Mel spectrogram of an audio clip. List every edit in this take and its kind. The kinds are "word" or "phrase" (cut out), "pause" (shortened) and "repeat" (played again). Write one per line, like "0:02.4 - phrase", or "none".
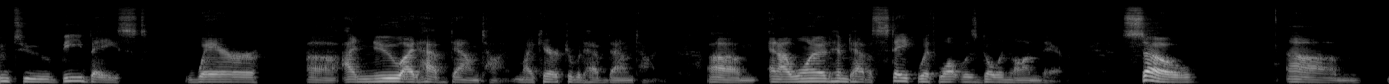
none

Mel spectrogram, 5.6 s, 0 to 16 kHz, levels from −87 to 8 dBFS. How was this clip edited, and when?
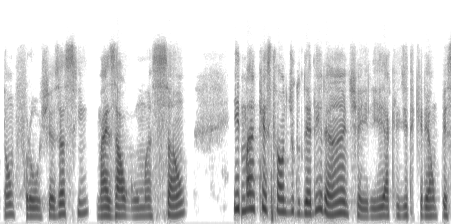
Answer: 0:01.2 - pause
0:03.0 - word
0:03.7 - word

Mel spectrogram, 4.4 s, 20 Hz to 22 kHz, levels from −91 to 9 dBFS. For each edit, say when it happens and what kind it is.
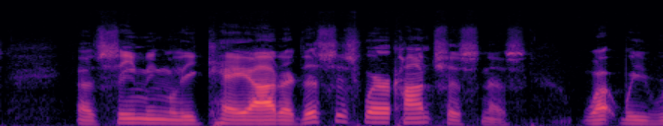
0:02.0 - phrase
0:02.6 - word

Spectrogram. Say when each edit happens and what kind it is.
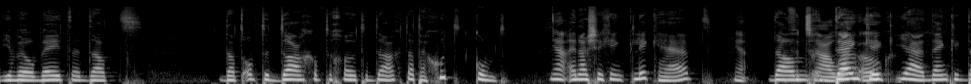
none

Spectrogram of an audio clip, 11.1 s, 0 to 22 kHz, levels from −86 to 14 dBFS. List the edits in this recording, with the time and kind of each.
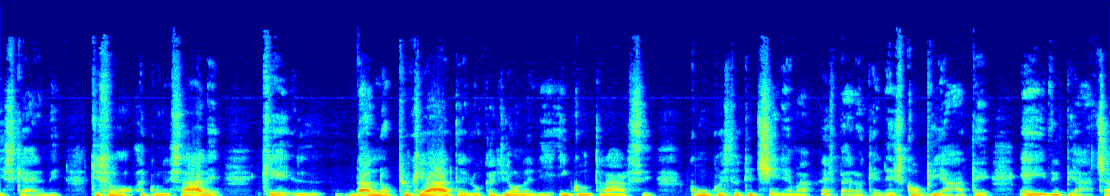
0:07.6 - word

